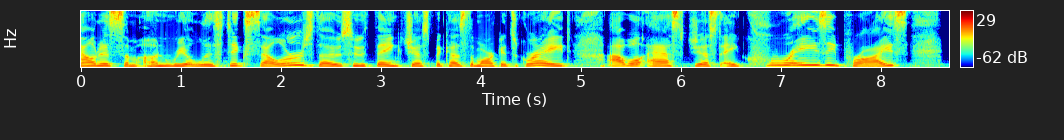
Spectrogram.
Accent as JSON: {"language": "English", "area": "Pulaski County", "region": "Virginia", "country": "United States", "tie": "born or raised there", "said": "We moved to Pulaski County. I was in the sixth grade, so about 12 years old. So I've been here, what, 40-plus years?"}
